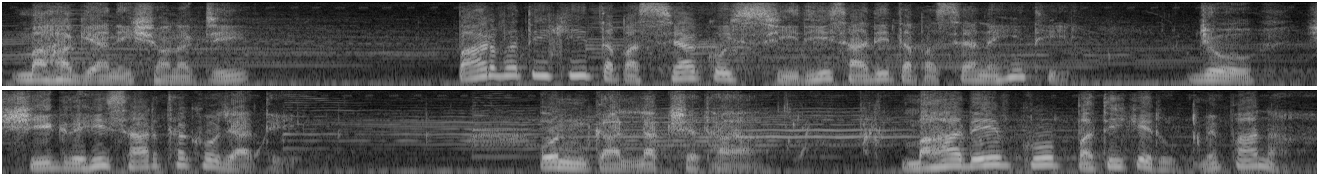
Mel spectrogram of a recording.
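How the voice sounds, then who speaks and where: Patient learned sage telling myths, unhurried, lilting up and down, music clearly behind. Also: male voice, medium pitch, sing-song. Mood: reverent narrating. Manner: formal, measured, instructive. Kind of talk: Hindi radio play storytelling.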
